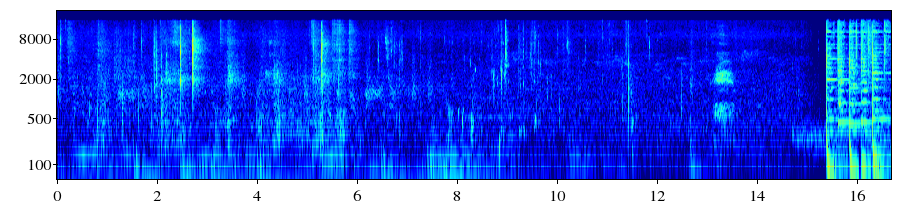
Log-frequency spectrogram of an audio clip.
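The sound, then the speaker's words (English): Someone moves about fetching a glass of water: footsteps and scattered knocks and clinks of handling, no talking, ending with a sudden louder tonal burst. “Let me grab some water.”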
